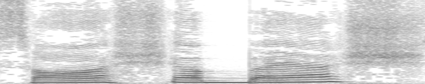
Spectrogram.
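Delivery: very slow, unsure "Sasha Bash", rising; testing a word on a GPS, slow and unsure; tentative. Retold or imitated. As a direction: spell it out hesitantly to the machine. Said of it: "all, like, tentative".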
